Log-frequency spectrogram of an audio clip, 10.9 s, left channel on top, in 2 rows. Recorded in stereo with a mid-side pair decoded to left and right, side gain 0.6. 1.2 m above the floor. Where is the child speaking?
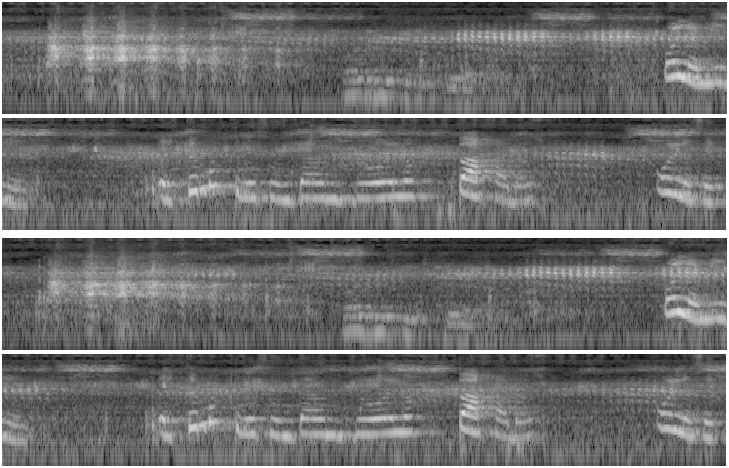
5° right, 0.8 m.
